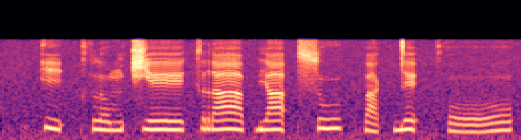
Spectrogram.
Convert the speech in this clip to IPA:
ki˨˩ʔ kʰlo˩˦mt͡ɕeː˧kraː˥˩p̚ja˥˩ʔ suː˥˩k̚pa˨˩k̚de˥˩ʔ kʰoː˩˦

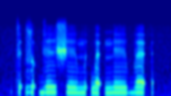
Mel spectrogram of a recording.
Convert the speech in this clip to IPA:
tɪ˦ʔzʊ˦ʔɡe˦ɪ̯ ʃe˦ɪ̯mɪ˦ʔwɛ˦ʔ ne˦ɪ̯ bɛ˦ʔ

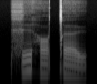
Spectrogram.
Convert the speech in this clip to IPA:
xɪhɔ ǀɜy̯

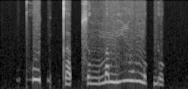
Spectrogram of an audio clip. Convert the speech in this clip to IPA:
pʰuː˥t̚ɐ˨˥p̚t̪ɐ˨˥p̚ sʊ˧ŋmɐ˥m jiː˥wn̪ʊ˧k̚jʊ˨˥k̚

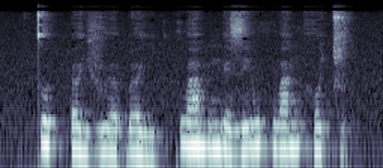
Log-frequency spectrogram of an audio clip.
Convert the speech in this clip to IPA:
t̪o˦˥t̚ʔə˨˩jvɨ˨˩ə̯ɓə˨˩j | kwa˧mŋe˨˩ zi˧whwa˧ŋho˨˦t͡ɕo˨˩k̚

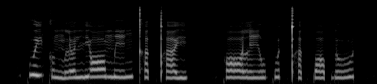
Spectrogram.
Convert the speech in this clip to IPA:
kʷe˥jkʊ˨˩ŋlɵ˨˧njɔː˧ miː˨˥ŋkʰɐ˨˥k̚pʰɐ˨j | kɔː˨ liː˨˧wkʷɐ˥t̚pʰɐ˨k̚ pɔː˨p̚luː˨˥t̚

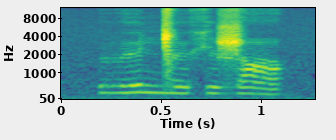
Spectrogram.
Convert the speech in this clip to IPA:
βøŋ͡ǀøxi ʐɑ

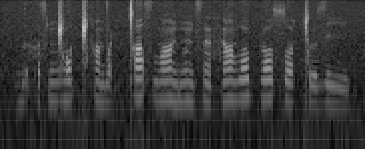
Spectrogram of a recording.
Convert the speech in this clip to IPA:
ɡɘhəsŋ͡ǁɔ ǁʰĩdˤɛkǀɛsˤ ðˤĩ ɡə̃ɡ sɛ̃hɛ̃ ðˤʉ pʉ sˤy ǀʉzi

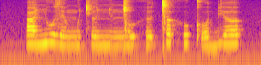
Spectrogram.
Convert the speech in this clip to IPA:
a˧ɲu˦˨ze˨ ŋʷɘ˨cʰɘ˨ ɲɘ˨ŋ͡ǀu˨ hɘ˨ǀɐ˦hu˧ kʼo˧ bʲɐ˦

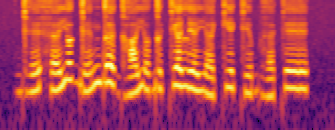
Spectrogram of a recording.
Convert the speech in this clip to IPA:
ɡʱe˩˥hɛ˩˥jə˥ ɡe˩˥ndɛ˥˩ ɡʱa˩˥jə˩˥ɡɘ˧ kʲa˥lʲɛ˧jɛ˩ kʲe˥kʲɘ˩˥bʱɛ˩˥ ke˥

